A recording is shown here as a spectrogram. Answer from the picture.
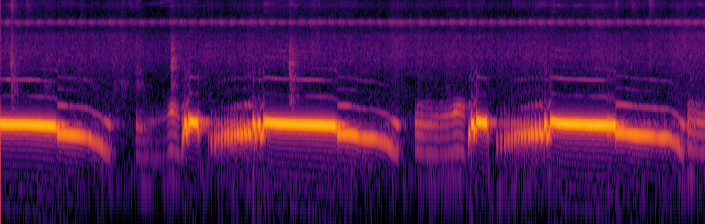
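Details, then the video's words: Island collared dove singing a clear, melodious coo: long level notes that step down and fade, broken by brief rising hiccups. The phrases run almost back to back. "BURUNG PUTER SUARA JERNIH DAN SYAHDU"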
